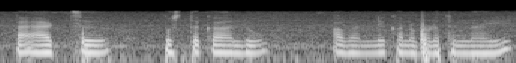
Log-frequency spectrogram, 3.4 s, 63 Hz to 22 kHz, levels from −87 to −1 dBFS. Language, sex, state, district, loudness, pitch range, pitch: Telugu, female, Andhra Pradesh, Visakhapatnam, -18 LUFS, 165-175 Hz, 170 Hz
